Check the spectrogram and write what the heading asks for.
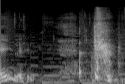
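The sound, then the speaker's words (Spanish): A person speaks briefly, then after a short pause lets out a single loud sneeze with a quick sharp intake just before the forceful burst. “Salud.”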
